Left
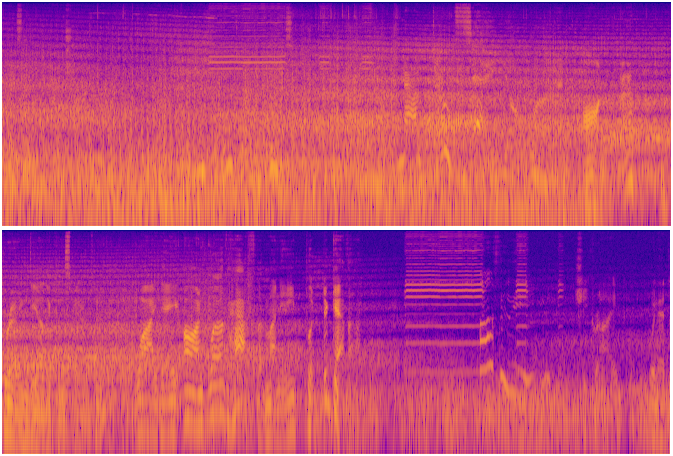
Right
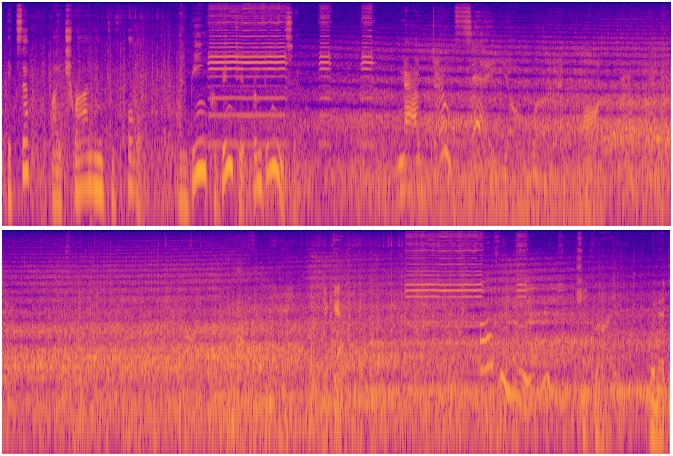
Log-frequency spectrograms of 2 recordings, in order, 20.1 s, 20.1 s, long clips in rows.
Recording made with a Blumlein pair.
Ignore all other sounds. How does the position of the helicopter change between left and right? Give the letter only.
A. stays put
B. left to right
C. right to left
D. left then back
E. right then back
B.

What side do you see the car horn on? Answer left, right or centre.
right.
